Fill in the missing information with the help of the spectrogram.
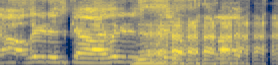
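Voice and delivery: high, laughing mock praise; mentor teasing. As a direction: ham up the old mentor ribbing the kid. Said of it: "he's like".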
